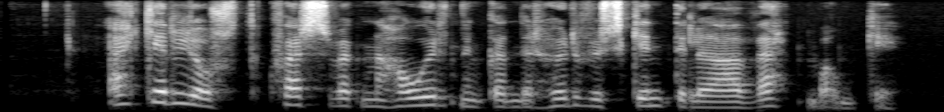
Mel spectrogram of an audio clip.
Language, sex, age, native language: Icelandic, female, 40-49, Icelandic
